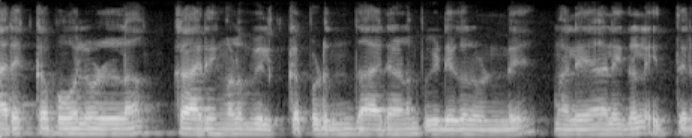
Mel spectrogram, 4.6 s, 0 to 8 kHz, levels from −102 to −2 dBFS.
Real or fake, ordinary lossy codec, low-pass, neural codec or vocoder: real; none; none; none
